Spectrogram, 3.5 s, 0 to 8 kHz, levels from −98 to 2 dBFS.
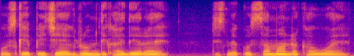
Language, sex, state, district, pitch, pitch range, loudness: Hindi, female, Arunachal Pradesh, Lower Dibang Valley, 180 Hz, 165-190 Hz, -14 LUFS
